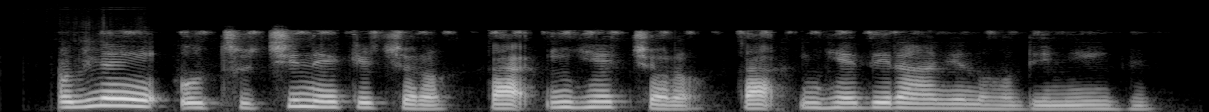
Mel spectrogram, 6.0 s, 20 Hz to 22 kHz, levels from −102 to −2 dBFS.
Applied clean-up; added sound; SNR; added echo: neural mask model DeepFilterNet 3.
